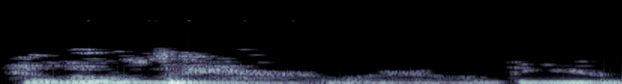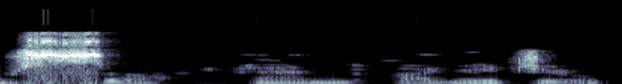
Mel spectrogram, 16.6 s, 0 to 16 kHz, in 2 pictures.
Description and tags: Bass Scream
I said a sentence into the mic and made its tempo and pitch very slow and low. You could probably use the part of it that sounds like a screech(which was literally me pronouncing "ssuck")for some kind of video game monster like scp 096 (hence the scp tag).
monster, scp, terrifying, creepy, weird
